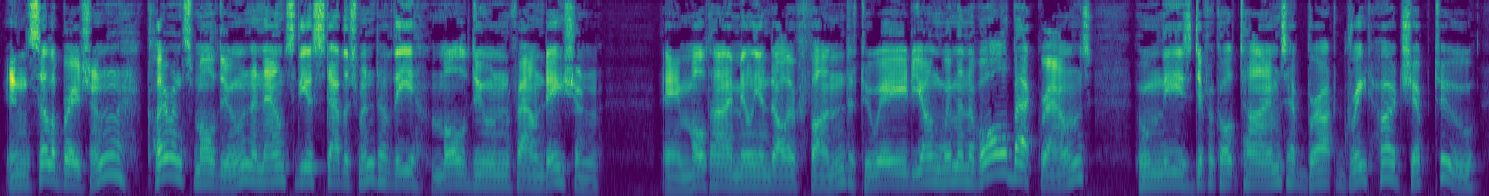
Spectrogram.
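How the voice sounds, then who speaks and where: An actor playing a masked 1930s crime-fighting hero in a radio adventure, articulate and formal with a dry wit. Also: male voice, mid-range voice, lively intonation, unhurried, close to an everyday voice. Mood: earnest, measured. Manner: articulate, formal, theatrical delivery.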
